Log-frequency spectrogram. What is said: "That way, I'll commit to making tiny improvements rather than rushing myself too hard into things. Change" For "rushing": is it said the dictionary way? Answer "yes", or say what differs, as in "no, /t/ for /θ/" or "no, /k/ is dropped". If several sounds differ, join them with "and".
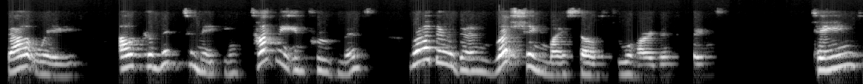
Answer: yes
